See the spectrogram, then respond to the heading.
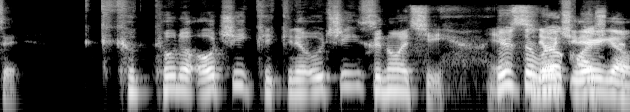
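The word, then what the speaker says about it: くノ一: They're called I never pronounce it. Kunoichi.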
